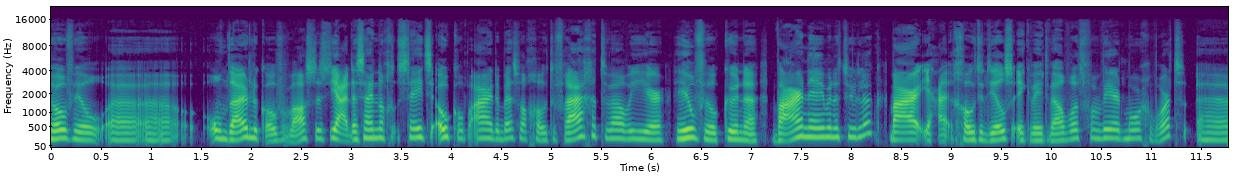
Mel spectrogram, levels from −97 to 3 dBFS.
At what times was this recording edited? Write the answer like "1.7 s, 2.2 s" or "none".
6.2 s, 7.2 s, 8.4 s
